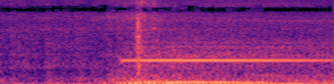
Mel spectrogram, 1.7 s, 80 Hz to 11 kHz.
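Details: 2007 Jeep Grand Cherokee Limited CRD, 3.0 Mercedes OM642 turbo diesel, started after a tape repair aimed at clearing limp mode; warning light went away, other codes remain. Catches and settles into a steady, even diesel idle with no misses; normal.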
